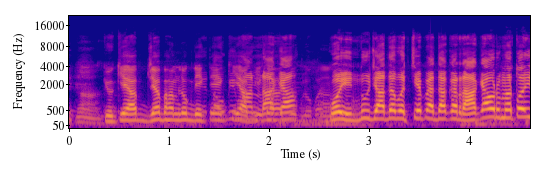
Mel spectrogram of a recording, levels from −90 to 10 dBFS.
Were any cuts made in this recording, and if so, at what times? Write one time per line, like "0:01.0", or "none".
0:01.9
